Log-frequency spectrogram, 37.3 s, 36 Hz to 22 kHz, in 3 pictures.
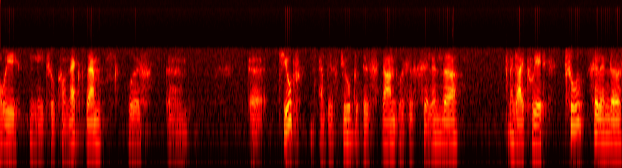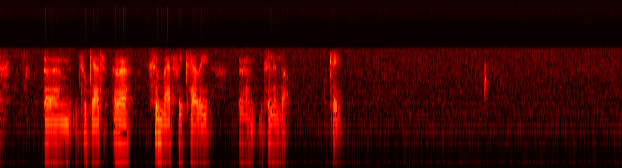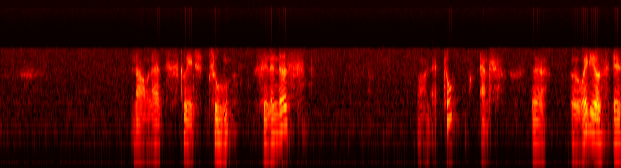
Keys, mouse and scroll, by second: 5.3-7.9 drag, 14.6 KP_2, 30.2 click, 33.3 click, 34.3-35.0 scroll down 1, 35.0-37.3 drag.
